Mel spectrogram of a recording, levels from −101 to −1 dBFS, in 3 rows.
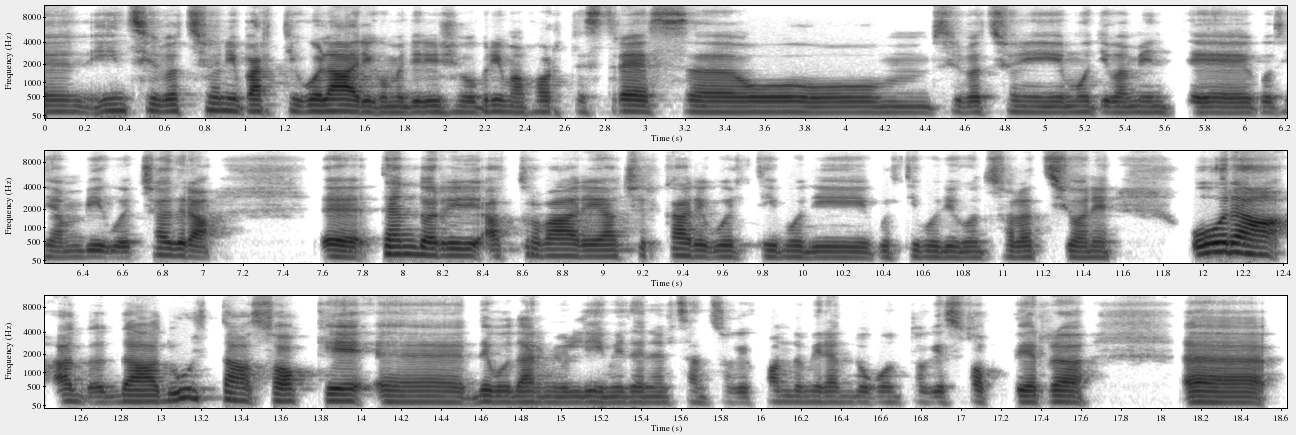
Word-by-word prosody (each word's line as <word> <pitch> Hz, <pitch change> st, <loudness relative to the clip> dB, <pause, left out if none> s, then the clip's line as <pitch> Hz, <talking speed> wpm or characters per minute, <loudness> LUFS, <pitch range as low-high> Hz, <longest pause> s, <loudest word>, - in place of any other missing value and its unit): uhm, 130 Hz, -, -10 dB
in 150 Hz, +3 st, -5 dB
situazioni 150 Hz, +1 st, 0 dB
particolari, 140 Hz, -1 st, +5 dB
come 120 Hz, -1 st, -4 dB
ti 125 Hz, -, -1 dB
dicevo 125 Hz, -1 st, -3 dB
prima, 125 Hz, -3 st, -2 dB
forte 130 Hz, 0 st, -6 dB
stress 135 Hz, +2 st, +1 dB
o, 125 Hz, -1 st, 0 dB
mhmm, 120 Hz, -1 st, -9 dB
situazioni 125 Hz, +2 st, -5 dB
emotivamente, 120 Hz, -1 st, -3 dB
così, 125 Hz, +2 st, -8 dB
ambigue, 125 Hz, 0 st, -3 dB
eccetera, 155 Hz, +5 st, +1 dB, 0.5 s
uhm, 135 Hz, -3 st, +3 dB
tendo 185 Hz, -2 st, +3 dB
a -, -, +6 dB
ri 155 Hz, 0 st, +1 dB
a -, -, 0 dB
trovare 150 Hz, -3 st, +2 dB
a 140 Hz, -, +1 dB
cercare 145 Hz, +1 st, -1 dB
quel 135 Hz, +1 st, -4 dB
tipo 130 Hz, -1 st, -4 dB
di 120 Hz, -1 st, -3 dB
quel 130 Hz, -, -10 dB
tipo 130 Hz, -2 st, -6 dB
di 125 Hz, -, -3 dB
consolazione. 125 Hz, 0 st, -3 dB, 0.4 s
Ora, 225 Hz, -5 st, +8 dB
a 145 Hz, -, +1 dB
da 125 Hz, -3 st, -5 dB
da 135 Hz, +2 st, +3 dB
adulta 170 Hz, +3 st, +1 dB
so 150 Hz, -1 st, +1 dB
che, 150 Hz, 0 st, +2 dB
ehm, 130 Hz, -2 st, -3 dB
devo 130 Hz, -2 st, -2 dB
darmi 125 Hz, -1 st, -3 dB
un 120 Hz, -, -5 dB
limite, 120 Hz, 0 st, -5 dB
nel 120 Hz, 0 st, -9 dB
senso 120 Hz, -3 st, -12 dB
che 120 Hz, -, -8 dB
quando 130 Hz, -1 st, -8 dB
mi 125 Hz, -, -8 dB
rendo 125 Hz, 0 st, -7 dB
conto 125 Hz, -1 st, -11 dB
che 125 Hz, -, -6 dB
sto 135 Hz, +1 st, -5 dB
per, 130 Hz, -2 st, +1 dB, 0.5 s
ehm, 120 Hz, -1 st, +2 dB
130 Hz, 175 wpm, -22 LUFS, 125-140 Hz, 0.5 s, Ora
